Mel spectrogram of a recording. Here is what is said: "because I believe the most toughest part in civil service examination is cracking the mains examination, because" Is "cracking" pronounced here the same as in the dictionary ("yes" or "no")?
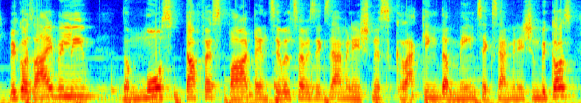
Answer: yes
